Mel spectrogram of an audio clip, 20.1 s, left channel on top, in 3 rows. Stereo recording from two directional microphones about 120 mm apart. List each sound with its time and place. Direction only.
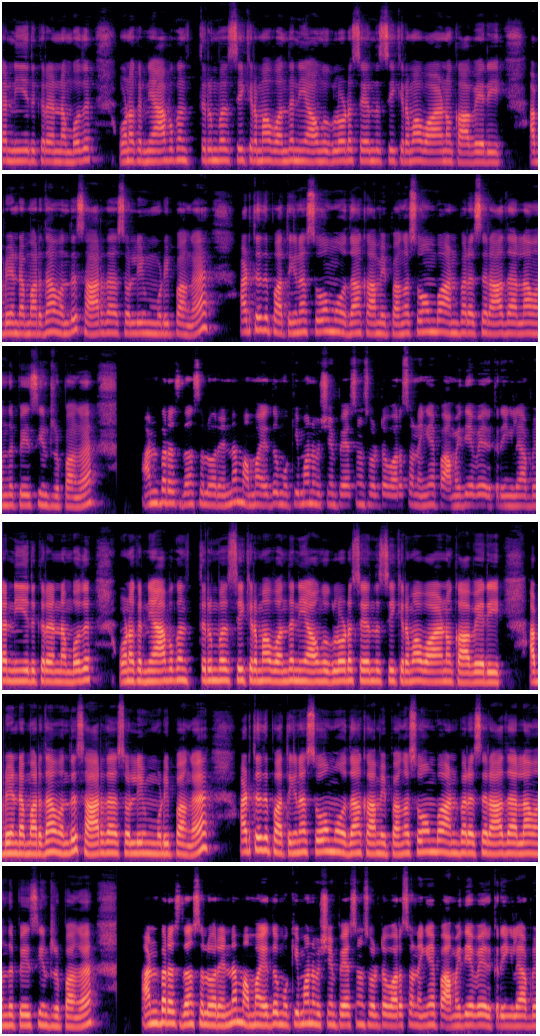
0.0 s speech: 35° right (ahead or behind)
15.4 s speech: 50° right (ahead or behind)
